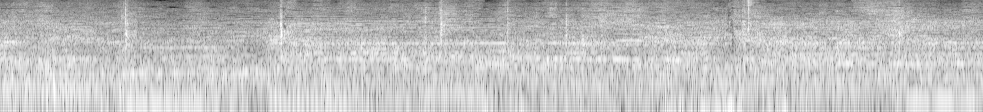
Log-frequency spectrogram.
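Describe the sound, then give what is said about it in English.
A large crowd in Hostages Square, Tel Aviv, quietly sings a slow Alleluia together, their blended voices forming a steady, sustained wash of sound at an even level throughout, with no single voice standing out. “The crowd quietly singing Alleluia.”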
